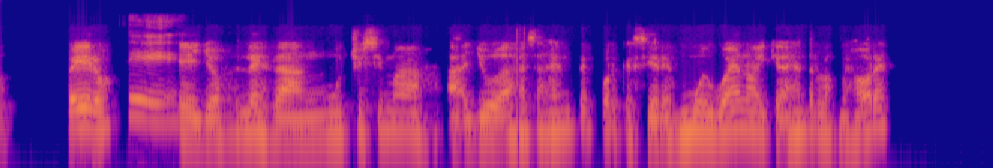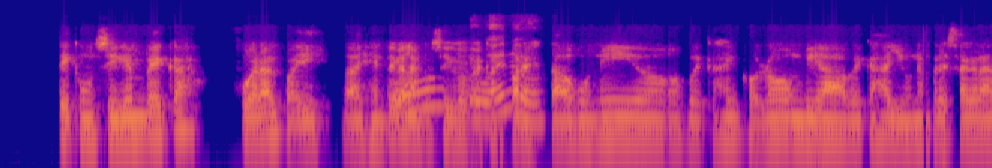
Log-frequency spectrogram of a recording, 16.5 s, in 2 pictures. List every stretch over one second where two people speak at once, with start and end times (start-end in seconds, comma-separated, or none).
11.5-12.9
